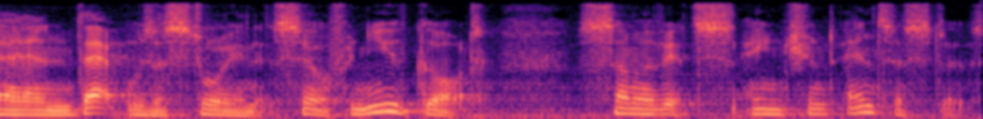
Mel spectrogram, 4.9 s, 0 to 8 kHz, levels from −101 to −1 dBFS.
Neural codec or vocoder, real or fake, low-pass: codec, 16 kHz, 16 kbps, FunCodec, trained on LibriTTS, 50 frames a second; fake; 7.2 kHz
